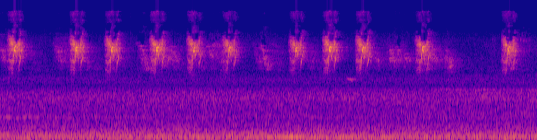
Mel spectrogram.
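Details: Crisp, evenly spaced cheeps from house sparrows at sunrise repeat about twice a second, a few louder than others, over a faint low drone.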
